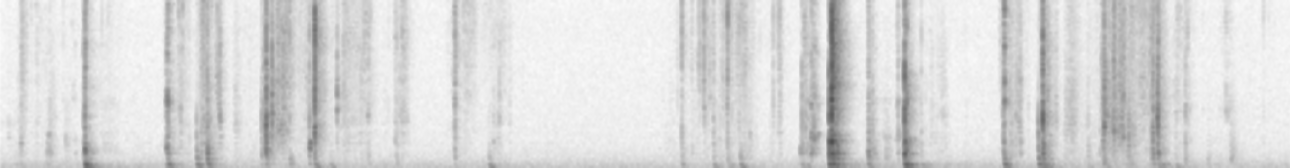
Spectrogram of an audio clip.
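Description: Hands handling cardstock and applying strips of double-sided tape: irregular sharp clicks, taps and short paper rustles, with a pause about midway and the loudest click just past the middle.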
